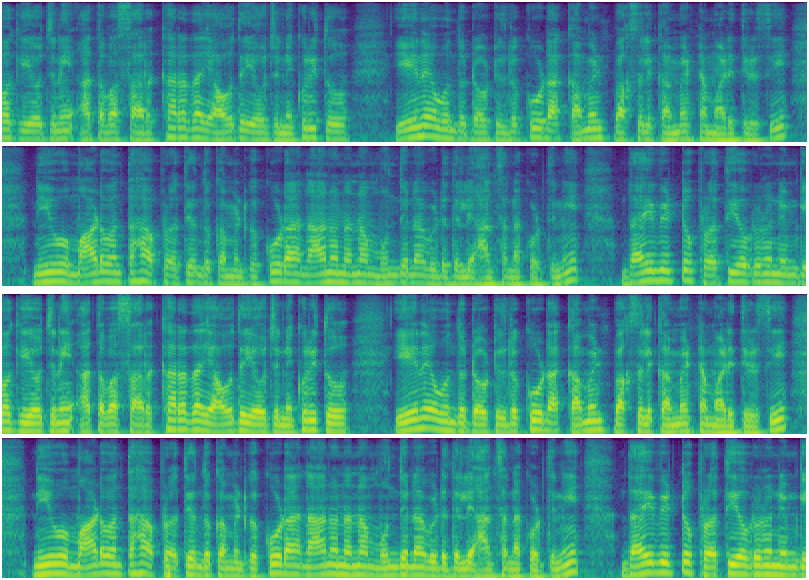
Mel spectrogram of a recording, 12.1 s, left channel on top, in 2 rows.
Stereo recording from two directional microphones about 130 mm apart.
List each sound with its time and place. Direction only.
0.0 s speech: 35° right (ahead or behind)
